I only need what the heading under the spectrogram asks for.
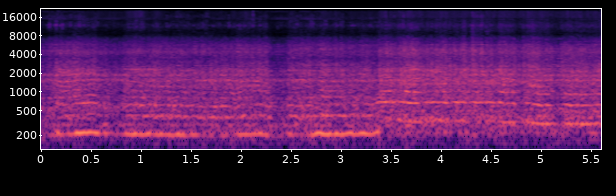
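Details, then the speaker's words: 11HP Sears Craftsman lawn tractor, fire-damaged, converted to electric with belt-driven brushless motor (rotation reversed), first test run in third gear: smooth steady motor hum stepping up as it pulls away, no grinding or clicking; drive works well. "so it works better than I thought it would."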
